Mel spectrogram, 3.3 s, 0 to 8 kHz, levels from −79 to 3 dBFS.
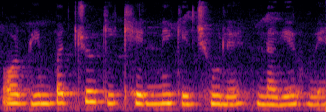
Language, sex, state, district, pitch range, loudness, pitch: Hindi, female, Bihar, West Champaran, 220-240 Hz, -15 LUFS, 235 Hz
